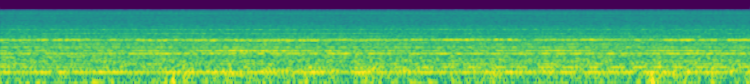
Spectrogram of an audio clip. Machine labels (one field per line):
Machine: fan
